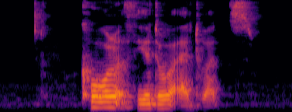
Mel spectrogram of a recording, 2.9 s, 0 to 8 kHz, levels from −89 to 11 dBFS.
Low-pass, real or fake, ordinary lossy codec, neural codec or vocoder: none; fake; none; codec, 16 kHz, 16 kbps, FreqCodec, larger model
